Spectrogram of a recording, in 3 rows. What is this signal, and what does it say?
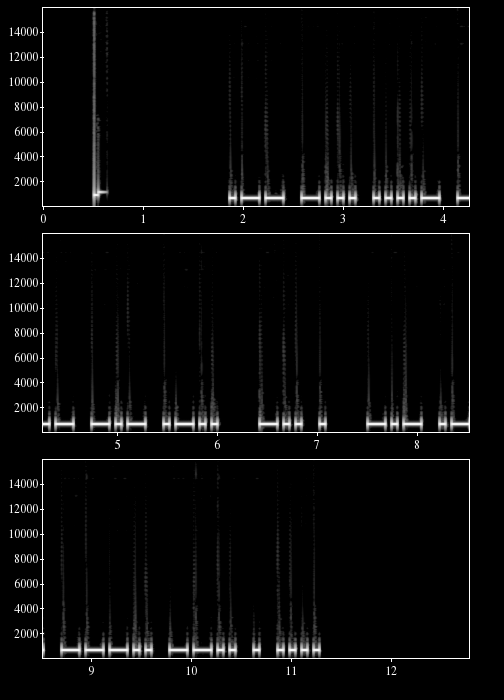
Morse code, heard as a keyed tone, about 20 wpm, 700 Hz. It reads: WB4MKL DE KA8ZEH
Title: USA Callsign DE Callsign - 6 Characters - 20wpm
